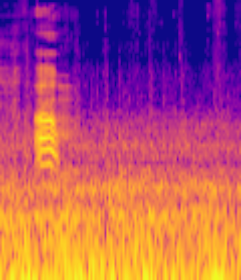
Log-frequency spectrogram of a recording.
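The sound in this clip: Steady low rumble inside a car fills the whole stretch, with a brief high chirp near the start.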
